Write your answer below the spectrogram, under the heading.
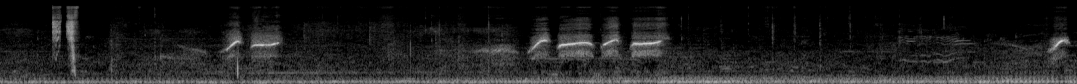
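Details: Pet Alexandrine parakeet outdoors in a park whistling in short rising notes, one pair early and then a quick run of three or four, with a person speaking to the bird and low background hum.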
